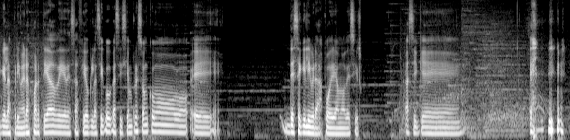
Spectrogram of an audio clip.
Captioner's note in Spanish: risas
